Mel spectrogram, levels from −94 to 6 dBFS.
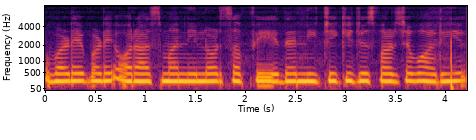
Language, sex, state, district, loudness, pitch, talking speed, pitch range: Hindi, female, Chhattisgarh, Sukma, -13 LUFS, 235 Hz, 215 wpm, 235-245 Hz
